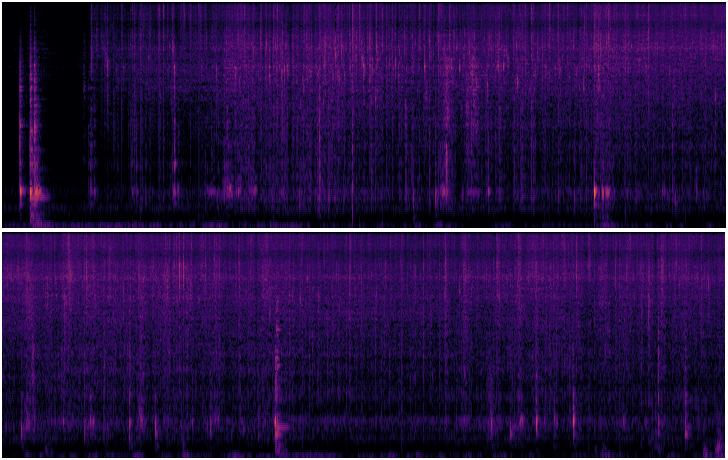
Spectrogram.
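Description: Sliced onion, ginger and tomatoes sizzling as they fry in hot olive oil in a nonstick wok, stirred with a wooden spatula that scrapes the pan. After a brief loud clatter in the first second, the sizzle starts about two seconds in and runs steadily, with a few sharp knocks of the spatula against the pan.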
